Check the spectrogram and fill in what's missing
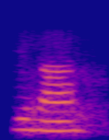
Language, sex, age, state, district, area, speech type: Hindi, female, 45-60, Uttar Pradesh, Lucknow, rural, conversation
